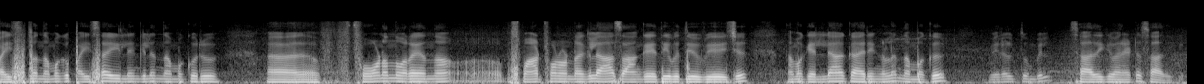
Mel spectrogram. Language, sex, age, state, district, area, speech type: Malayalam, male, 60+, Kerala, Alappuzha, rural, spontaneous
